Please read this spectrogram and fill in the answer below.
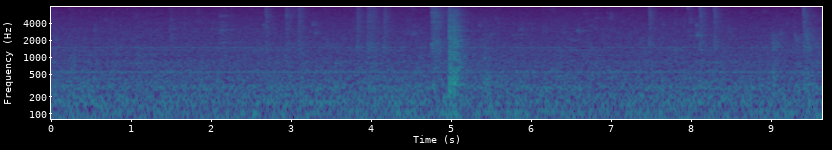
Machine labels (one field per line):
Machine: pump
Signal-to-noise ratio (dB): -6 dB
